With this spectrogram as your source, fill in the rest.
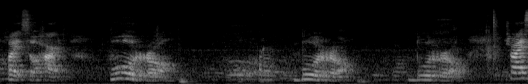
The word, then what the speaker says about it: burro: Both of those kind of make a softer B sound. It's not as hard as boy, okay?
